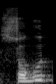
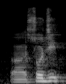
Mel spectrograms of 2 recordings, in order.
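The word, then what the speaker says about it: Söğüt: और सोगुत नाम का एक बहुत इंपॉर्टेंट शहर है, सोजित, सॉरी इसे सोजित प्रोनाउंस किया जाता है, तो सोजित शहर को जीत कर इसे अपना कैपिटल बनाया।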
